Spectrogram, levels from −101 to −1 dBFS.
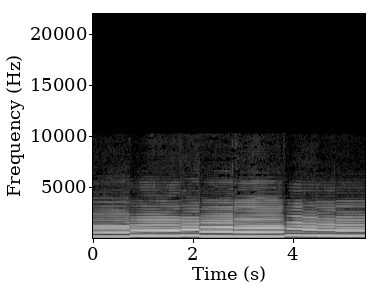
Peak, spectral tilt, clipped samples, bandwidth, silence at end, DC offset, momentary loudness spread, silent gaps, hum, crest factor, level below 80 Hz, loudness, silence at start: -18 dBFS; -7.5 dB/octave; under 0.1%; 6.4 kHz; 0 s; under 0.1%; 4 LU; none; none; 10 dB; -72 dBFS; -29 LUFS; 0 s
